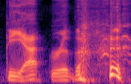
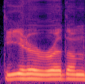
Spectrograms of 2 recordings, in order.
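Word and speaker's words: Theatrhythm: one is theater Rhythm which I always Call theat Rhythm because that's how it's spelled but a theater Rhythm Final Fantasy Curtain Call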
